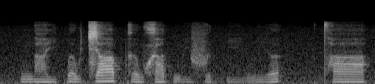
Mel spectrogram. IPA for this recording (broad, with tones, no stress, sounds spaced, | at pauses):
n a̤˨˩ j ɓ ə˨˦ w t͡ɕ aː˦˥ p̚ k ə˨˦ w x a˨˩ t̚ m i̤˨˩ f ɨ˨˩ t̚ ʔ i̤˨˩ m i˨˦ ə̯ | t̪ʰ aː˧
